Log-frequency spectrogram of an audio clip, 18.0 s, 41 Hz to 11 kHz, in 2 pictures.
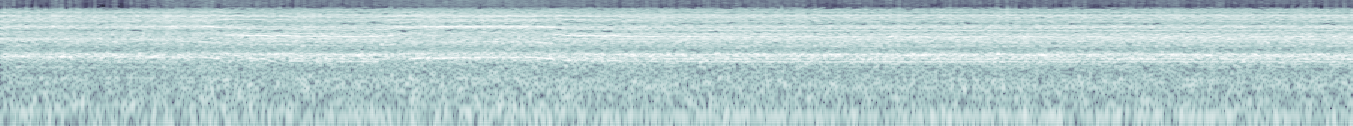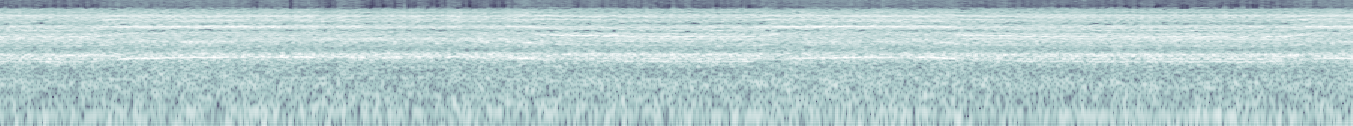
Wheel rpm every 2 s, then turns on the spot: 230, 220, 200, 200, 200, 230, 220, 220, 200.
none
